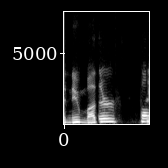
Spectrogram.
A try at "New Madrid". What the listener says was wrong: New Madrid. Not Madre. Madrid. The New Madrid Fault.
